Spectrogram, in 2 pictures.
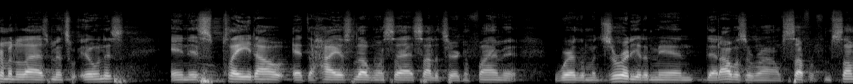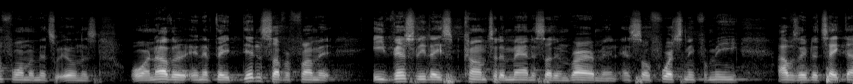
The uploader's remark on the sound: took place at the 2015 Aspen Ideas Festival.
